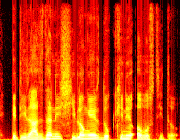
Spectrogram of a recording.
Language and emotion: Bengali, neutral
